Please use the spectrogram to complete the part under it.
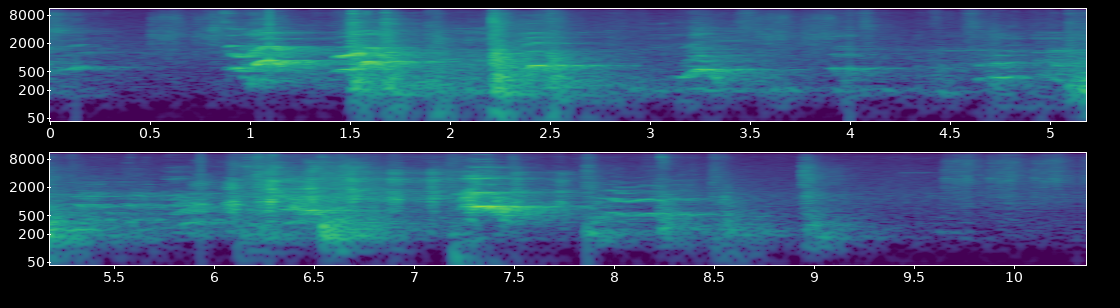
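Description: A man sings loudly with animation on a stage.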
